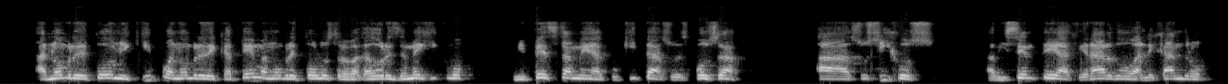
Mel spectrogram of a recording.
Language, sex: Spanish, male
